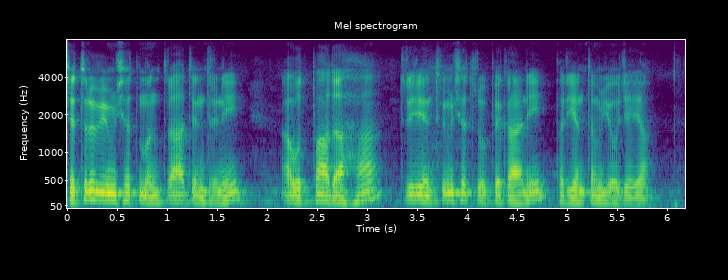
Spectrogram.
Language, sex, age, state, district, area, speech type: Sanskrit, male, 45-60, Karnataka, Uttara Kannada, urban, read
